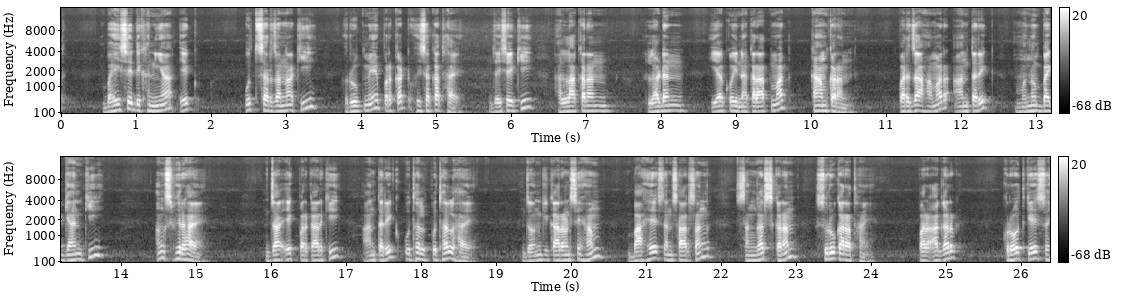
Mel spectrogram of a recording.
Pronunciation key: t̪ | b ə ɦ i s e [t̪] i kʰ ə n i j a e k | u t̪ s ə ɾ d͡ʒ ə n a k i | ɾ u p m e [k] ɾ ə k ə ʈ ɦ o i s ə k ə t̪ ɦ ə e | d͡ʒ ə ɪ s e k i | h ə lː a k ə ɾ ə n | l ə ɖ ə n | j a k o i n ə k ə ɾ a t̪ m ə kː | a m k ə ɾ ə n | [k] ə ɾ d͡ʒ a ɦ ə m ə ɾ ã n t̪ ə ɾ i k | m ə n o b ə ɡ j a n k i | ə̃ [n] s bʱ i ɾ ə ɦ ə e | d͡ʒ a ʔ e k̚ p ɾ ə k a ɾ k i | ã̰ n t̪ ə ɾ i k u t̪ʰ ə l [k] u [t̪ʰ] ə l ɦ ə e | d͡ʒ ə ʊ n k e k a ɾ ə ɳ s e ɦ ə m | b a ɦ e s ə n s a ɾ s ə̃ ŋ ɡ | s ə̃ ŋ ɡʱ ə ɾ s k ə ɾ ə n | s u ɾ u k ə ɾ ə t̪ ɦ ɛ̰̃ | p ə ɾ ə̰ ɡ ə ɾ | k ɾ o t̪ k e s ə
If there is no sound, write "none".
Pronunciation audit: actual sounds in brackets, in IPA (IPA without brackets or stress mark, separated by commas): d̪, p, p, ŋ, p, t̪ʰ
